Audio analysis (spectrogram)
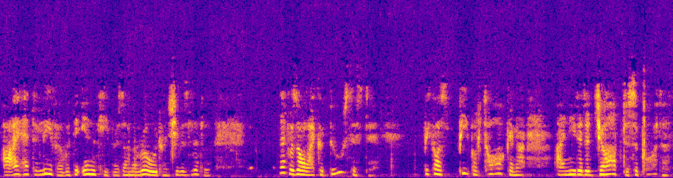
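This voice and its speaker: Actress as a frail dying young mother, whispery and raised in pitch, on a muffled vintage radio play. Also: normal speed, lightly acted. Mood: whispered longing. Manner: breathless, often whispering. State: weak from illness. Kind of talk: 1930s radio drama acting. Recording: dull lo-fi 1930s radio broadcast, faint hiss.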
